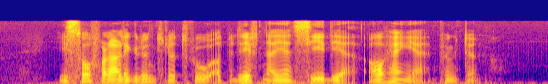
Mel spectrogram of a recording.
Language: Norwegian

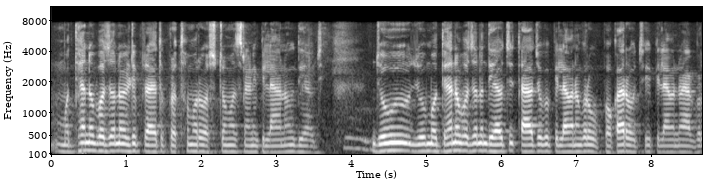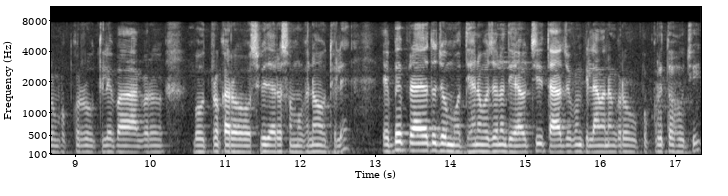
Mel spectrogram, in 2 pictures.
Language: Odia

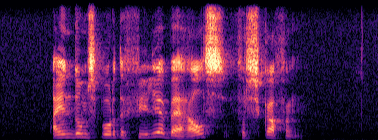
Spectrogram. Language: Afrikaans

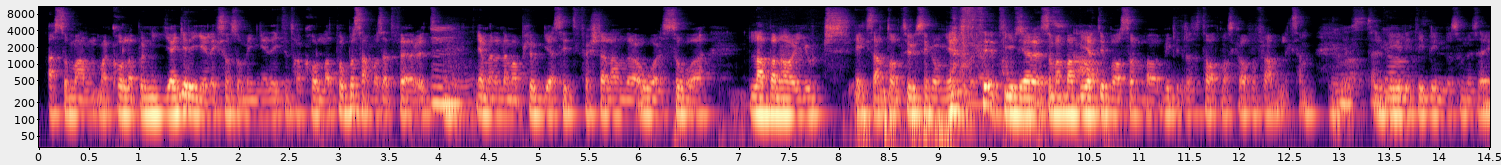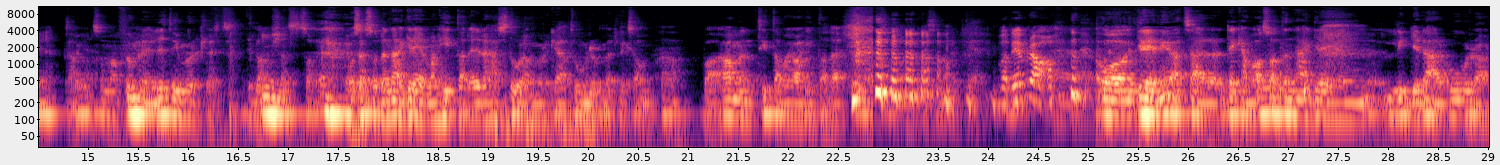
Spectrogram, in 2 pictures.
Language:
Swedish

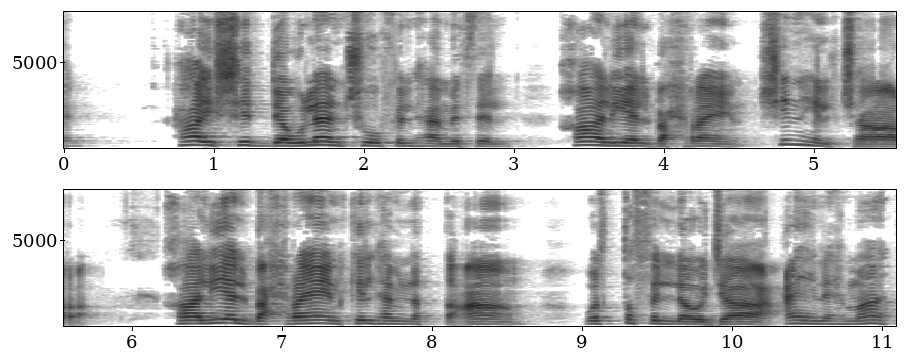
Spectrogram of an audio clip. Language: Arabic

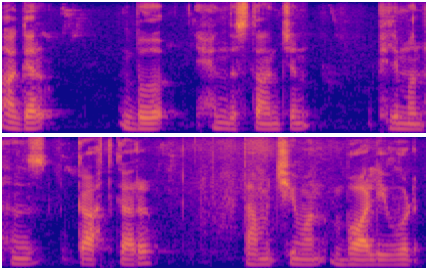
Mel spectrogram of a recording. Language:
Kashmiri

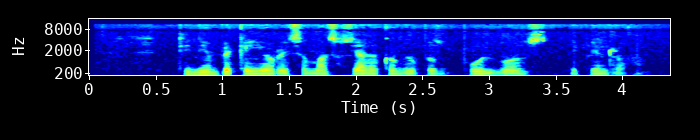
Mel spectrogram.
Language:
Spanish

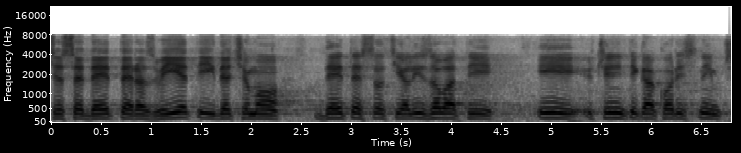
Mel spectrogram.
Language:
Serbian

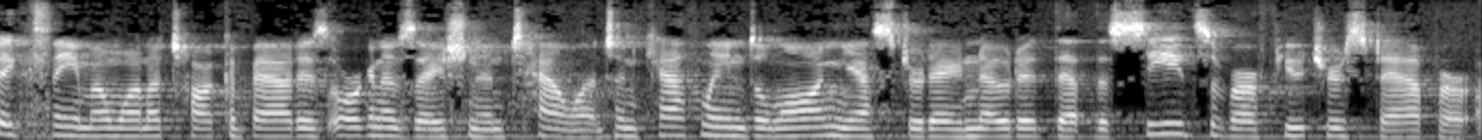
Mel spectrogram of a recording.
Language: English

